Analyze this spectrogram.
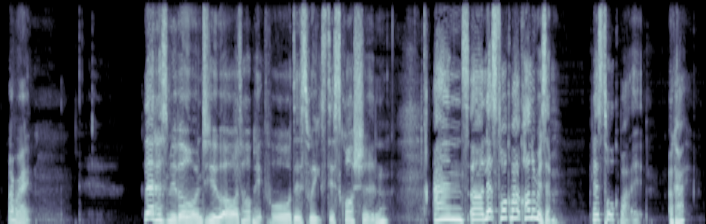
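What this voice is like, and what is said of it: Bad put-on British accent. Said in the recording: “With my awful British accent. ... That was quite bad.”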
